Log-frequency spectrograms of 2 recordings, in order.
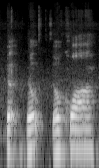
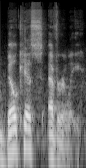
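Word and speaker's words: Bilquis Evely: Billqua. Uh, no. Bill Kiss Everly according to my good friend Google.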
